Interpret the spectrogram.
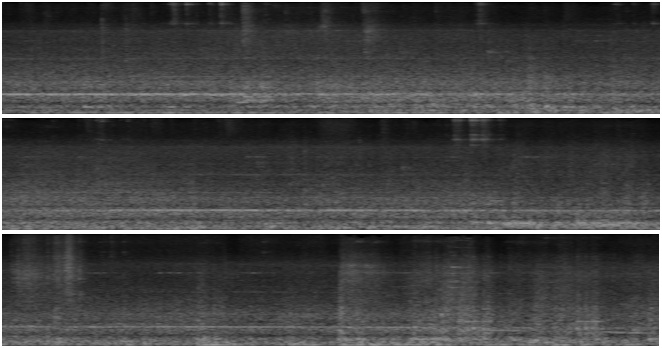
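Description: Docklands Light Railway train running along the track: a continuous rumble of wheels on rail with a steady whine that fades out near the end. A few sharp clicks of the wheels over rail joints come about two-thirds of the way through and again near the end.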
